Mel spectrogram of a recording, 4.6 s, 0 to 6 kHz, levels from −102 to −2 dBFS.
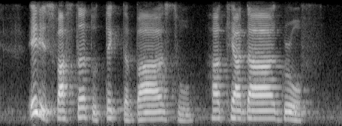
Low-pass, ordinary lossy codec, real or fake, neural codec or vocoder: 5.4 kHz; Opus, 32 kbps; real; none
